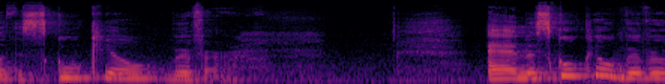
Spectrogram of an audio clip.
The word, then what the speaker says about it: Schuylkill: the word might not necessarily understand how to pronounce it in Philadelphia we call it the Schuylkill River and the Schuylkill River runs from northeast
